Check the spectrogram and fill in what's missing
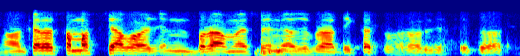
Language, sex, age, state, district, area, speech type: Maithili, male, 45-60, Bihar, Madhubani, rural, conversation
